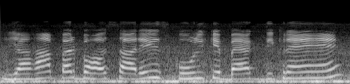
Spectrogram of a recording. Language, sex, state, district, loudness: Hindi, female, Uttar Pradesh, Lucknow, -13 LUFS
